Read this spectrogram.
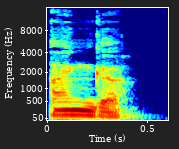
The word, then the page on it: anger: British English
